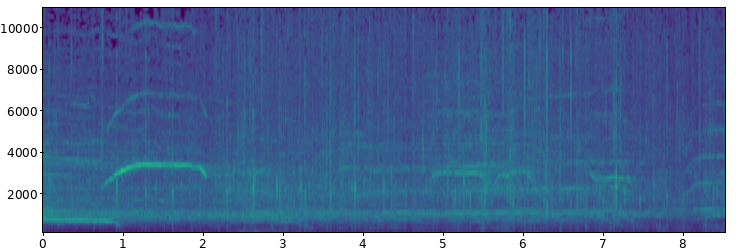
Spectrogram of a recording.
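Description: A drummer hits drums and cymbals loudly.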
